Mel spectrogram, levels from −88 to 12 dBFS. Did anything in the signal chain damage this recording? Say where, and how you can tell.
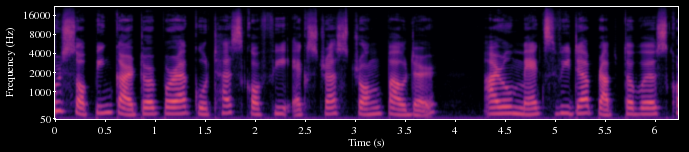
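No damage from any stage.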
